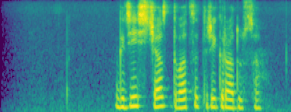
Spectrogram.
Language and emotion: Russian, neutral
